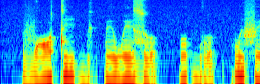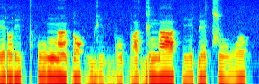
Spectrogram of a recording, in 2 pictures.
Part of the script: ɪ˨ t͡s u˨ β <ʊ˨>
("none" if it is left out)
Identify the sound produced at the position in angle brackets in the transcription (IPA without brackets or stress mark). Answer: ʊ˦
